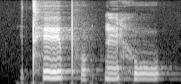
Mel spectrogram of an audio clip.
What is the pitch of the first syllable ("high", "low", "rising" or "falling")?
high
